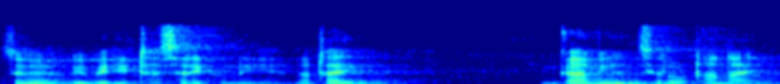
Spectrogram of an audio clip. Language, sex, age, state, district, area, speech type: Bodo, male, 45-60, Assam, Chirang, rural, spontaneous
